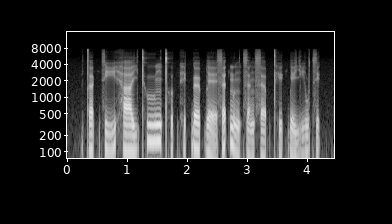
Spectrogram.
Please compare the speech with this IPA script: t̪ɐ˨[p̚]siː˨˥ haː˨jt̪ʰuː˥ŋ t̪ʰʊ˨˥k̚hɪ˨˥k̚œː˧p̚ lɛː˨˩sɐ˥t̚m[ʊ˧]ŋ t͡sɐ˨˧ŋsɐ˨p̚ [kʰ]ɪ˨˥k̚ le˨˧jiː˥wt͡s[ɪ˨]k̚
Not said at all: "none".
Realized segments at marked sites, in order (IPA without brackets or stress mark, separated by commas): k̚, ʊ˨, t̪ʰ, ɪ˥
